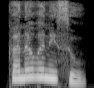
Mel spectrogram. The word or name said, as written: ಕನವನಿಸು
